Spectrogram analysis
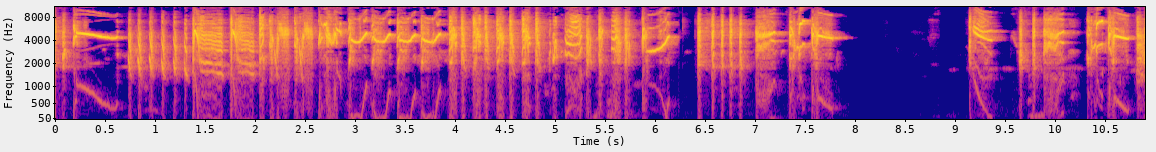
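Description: A Eurasian siskin sings a fast, high twittering song of rapid chattering notes, looping whistles and wheezy rising slurs, with brief pauses between bursts.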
